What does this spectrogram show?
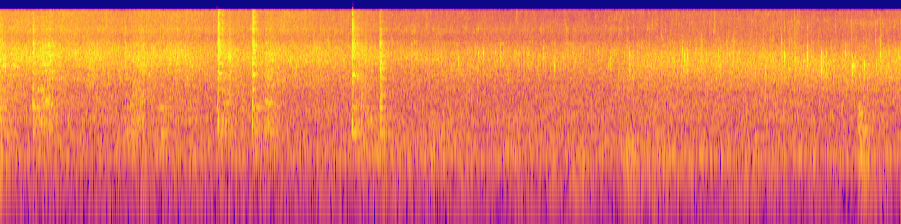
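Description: Diced potatoes sizzling as they fry in hot mustard oil in a metal kadai, with a steel spatula scraping and knocking against the pan several times in the first five seconds. After that the steady sizzle goes on alone with small crackles.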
